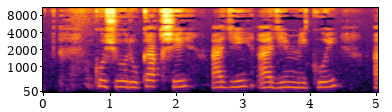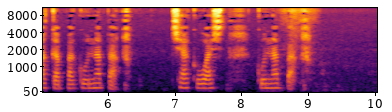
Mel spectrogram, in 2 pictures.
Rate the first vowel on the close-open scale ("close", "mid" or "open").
close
